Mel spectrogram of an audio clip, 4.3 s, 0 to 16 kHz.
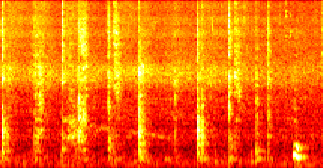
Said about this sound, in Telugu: కొద్దిగా ఒక 2 నిమిషాలు అలా అలా ఫ్రై చేసేసి కలుపుకుంటే రెడీ అయిపోయింది మన క్యాప్సికం రైస్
